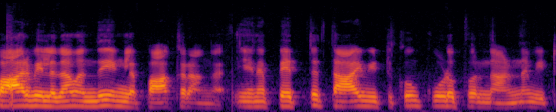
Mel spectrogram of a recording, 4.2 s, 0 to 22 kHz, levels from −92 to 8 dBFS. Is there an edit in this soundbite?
yes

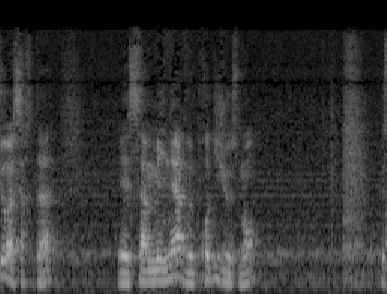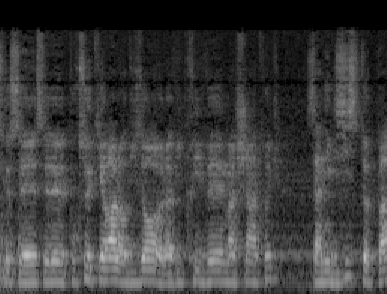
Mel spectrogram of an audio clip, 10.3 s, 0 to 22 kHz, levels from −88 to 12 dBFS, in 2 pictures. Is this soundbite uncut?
no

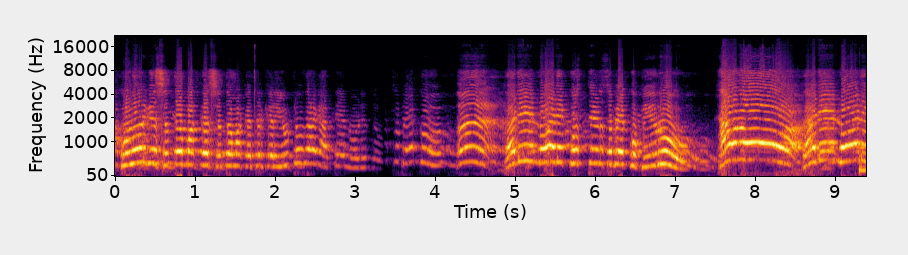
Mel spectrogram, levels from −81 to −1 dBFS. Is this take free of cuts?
no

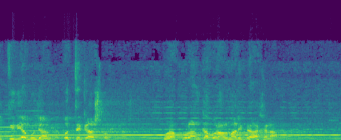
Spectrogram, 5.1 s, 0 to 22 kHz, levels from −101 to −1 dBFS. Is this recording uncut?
no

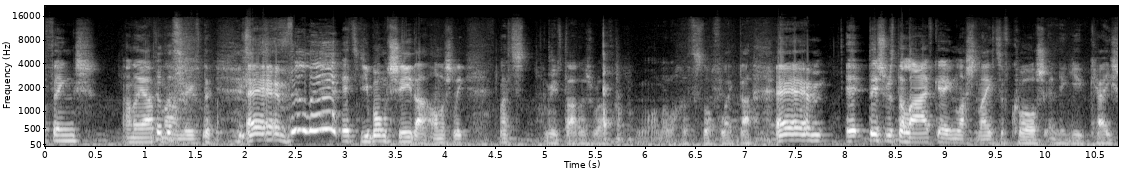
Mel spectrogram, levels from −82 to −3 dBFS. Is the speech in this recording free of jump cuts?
no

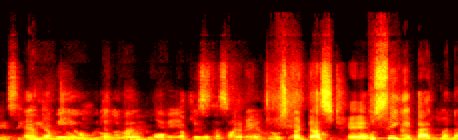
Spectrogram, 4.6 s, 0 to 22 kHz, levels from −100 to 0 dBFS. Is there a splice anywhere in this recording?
no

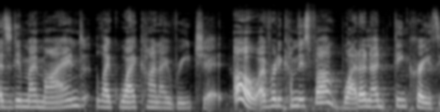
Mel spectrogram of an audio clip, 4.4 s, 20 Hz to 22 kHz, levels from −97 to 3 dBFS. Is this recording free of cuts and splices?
no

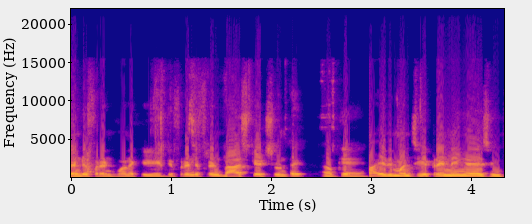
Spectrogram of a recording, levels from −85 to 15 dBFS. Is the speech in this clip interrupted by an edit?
yes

